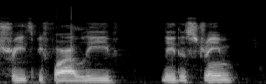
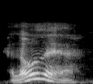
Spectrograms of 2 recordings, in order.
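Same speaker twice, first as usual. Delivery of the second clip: higher Jedi greeting impression; Obi-Wan; 4 semitones higher than usual. Streamer demonstrating a Jedi greeting, Obi-Wan voice. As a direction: greet in a lifted, courtly Jedi voice. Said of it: "I did my Obi-Wan voice".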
